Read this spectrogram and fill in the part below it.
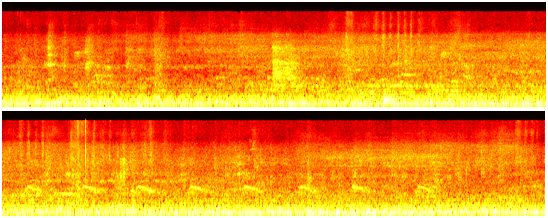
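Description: A brush strokes softly through a dog's fur.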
